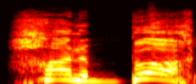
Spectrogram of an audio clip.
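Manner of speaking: mock drunk guy. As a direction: squeak it out mocking the drunk bettor. Mimicking the drunk guy's bet.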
